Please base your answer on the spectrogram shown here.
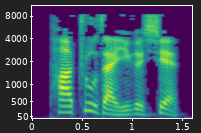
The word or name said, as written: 县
